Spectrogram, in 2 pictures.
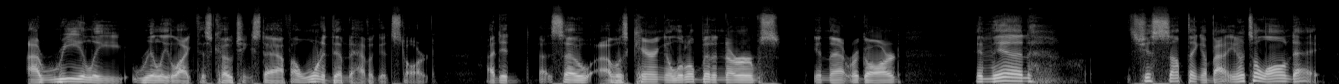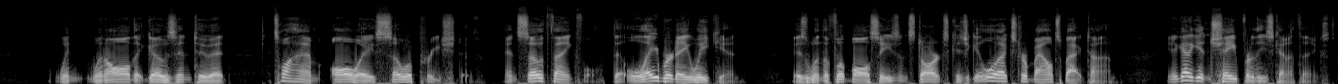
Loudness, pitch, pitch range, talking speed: -23 LUFS, 105 Hz, 95-125 Hz, 200 wpm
